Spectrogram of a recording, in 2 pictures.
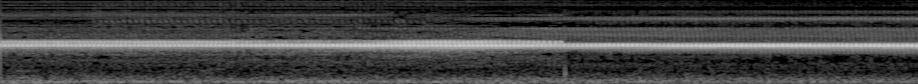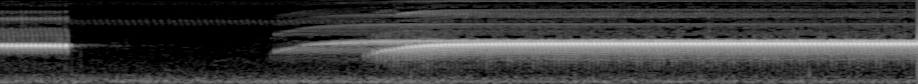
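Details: Loud frogs in a steady, piercing trill chorus that cuts off abruptly midway. After about a second of near silence, the calling swells back in and carries on as strongly as before.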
